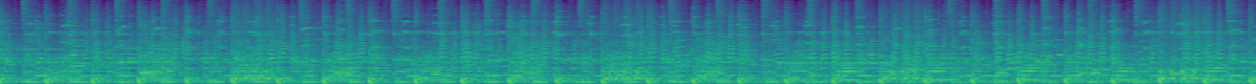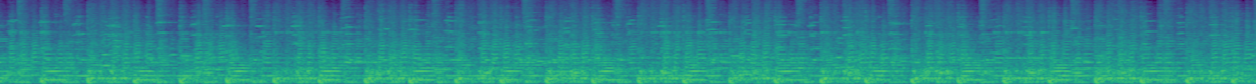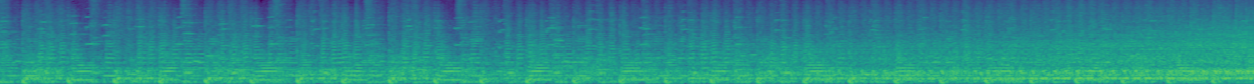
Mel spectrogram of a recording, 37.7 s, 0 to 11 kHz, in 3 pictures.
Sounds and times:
Orchestra: 0:00.0 - 0:37.6.

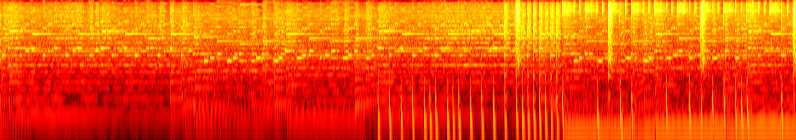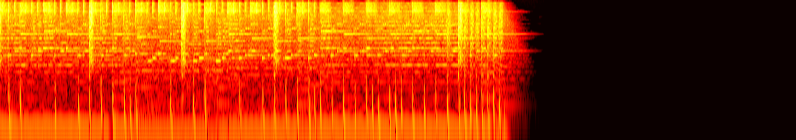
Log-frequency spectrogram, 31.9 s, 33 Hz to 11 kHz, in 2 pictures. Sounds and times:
Hip hop music: 0:00.0 - 0:26.3.

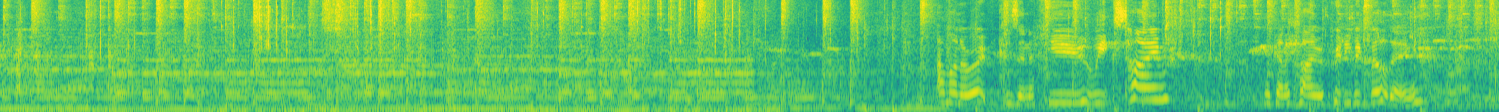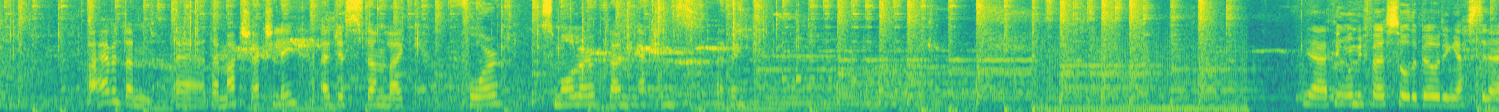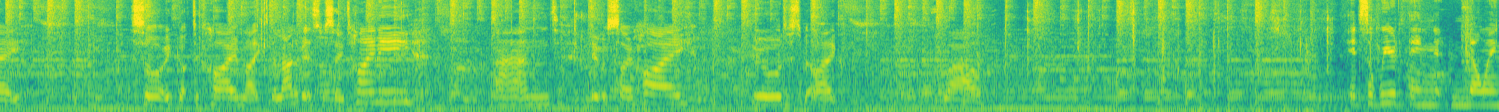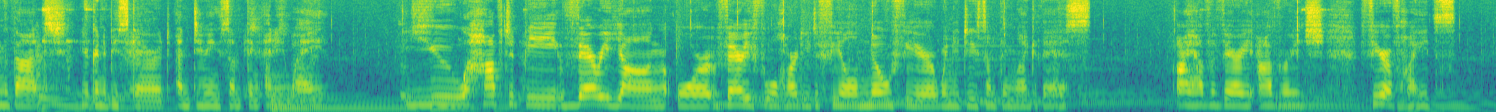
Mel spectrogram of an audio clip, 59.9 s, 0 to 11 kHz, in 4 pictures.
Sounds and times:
Music: 0:00.0 - 0:59.9.

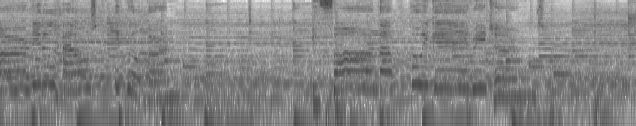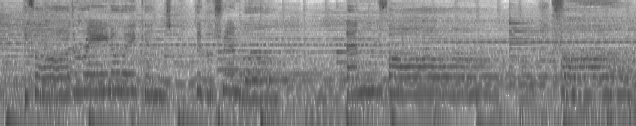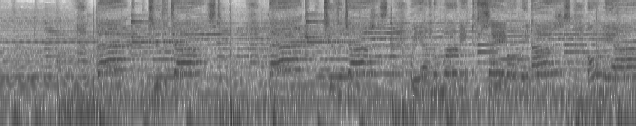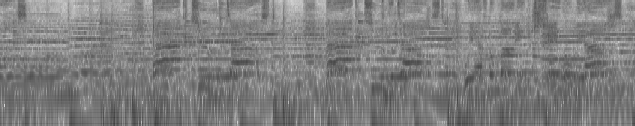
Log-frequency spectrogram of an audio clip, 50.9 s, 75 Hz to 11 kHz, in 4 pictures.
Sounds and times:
Sad music: 0:00.0 - 0:50.8.

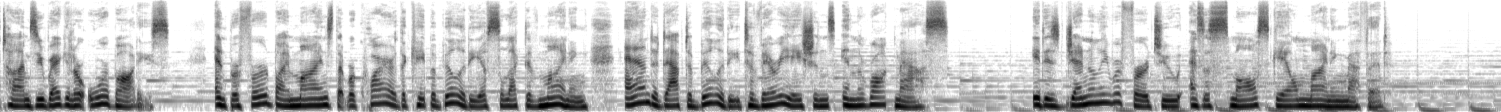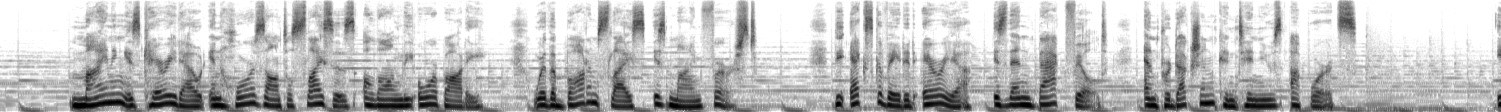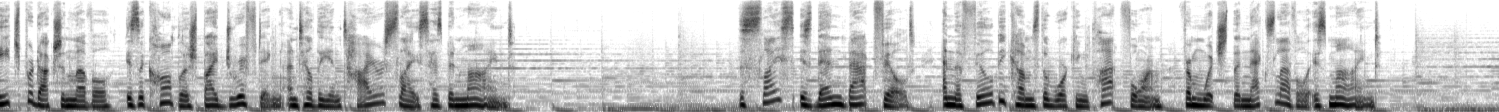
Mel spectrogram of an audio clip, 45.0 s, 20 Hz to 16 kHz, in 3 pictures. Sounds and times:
Speech: 0:00.0 - 0:09.5, 0:10.4 - 0:13.9, 0:15.8 - 0:22.6, 0:23.2 - 0:28.6, 0:30.0 - 0:35.2, 0:37.4 - 0:43.8
Music: 0:00.0 - 0:45.0.

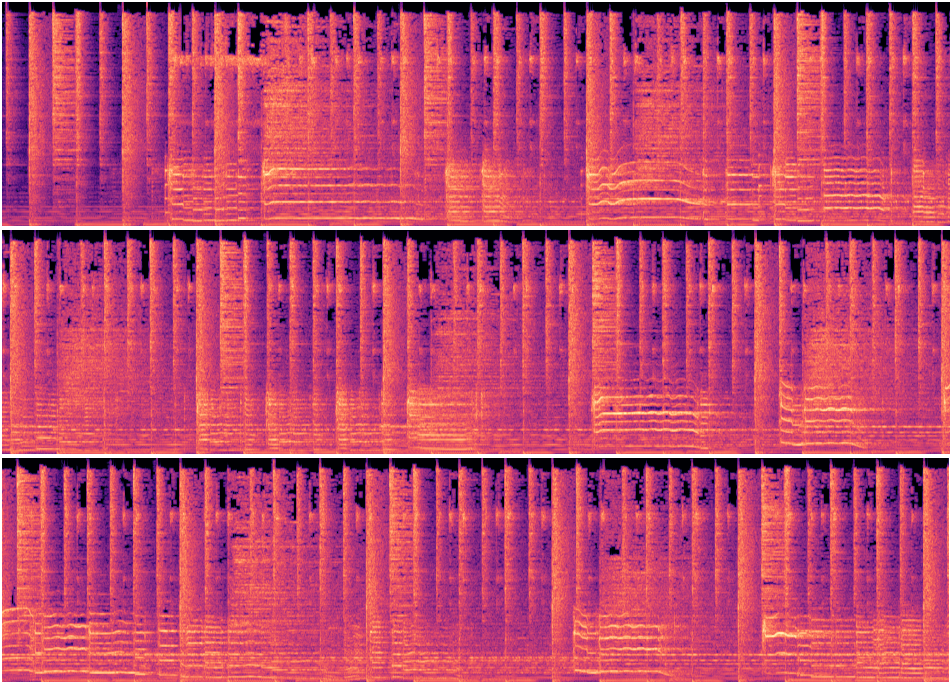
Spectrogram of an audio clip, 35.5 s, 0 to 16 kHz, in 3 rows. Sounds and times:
Guitar: 0:00.0 - 0:35.5
Rock music: 0:00.0 - 0:35.5.

